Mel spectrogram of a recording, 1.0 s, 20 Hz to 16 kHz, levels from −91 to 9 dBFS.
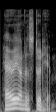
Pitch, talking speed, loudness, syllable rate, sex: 125 Hz, 175 wpm, -15 LUFS, 7.2 syllables/s, male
